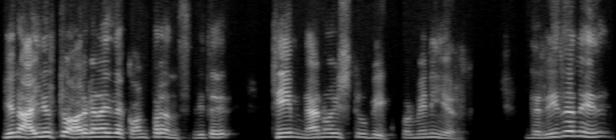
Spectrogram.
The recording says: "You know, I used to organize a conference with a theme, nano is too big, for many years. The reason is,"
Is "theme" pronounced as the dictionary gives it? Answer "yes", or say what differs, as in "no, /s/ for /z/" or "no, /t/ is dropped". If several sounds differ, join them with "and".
no, /t/ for /θ/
